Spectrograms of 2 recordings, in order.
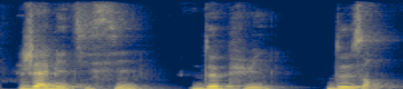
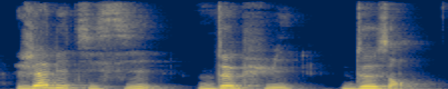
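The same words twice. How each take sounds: The two takes are said the same way.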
